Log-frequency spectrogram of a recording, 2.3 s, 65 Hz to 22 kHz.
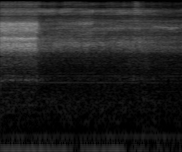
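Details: Dental implant surgery, flapless immediate implant at tooth #13 after crown-root fracture, guided placement with dual-zone graft: a loud, high hiss of suction or spray stops abruptly, leaving a softer steady hiss; surgical instrument noise.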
